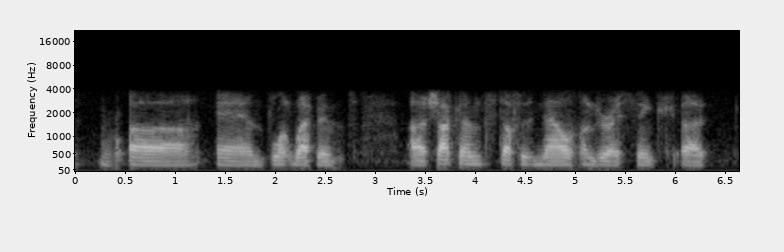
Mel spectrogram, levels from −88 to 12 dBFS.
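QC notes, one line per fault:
throughout: AMR narrowband mobile codec. The speech sounds buzzy and synthetic, confined to a band of roughly 200 Hz to 3.4 kHz. A vocal-tract model driven by sparse pulses rebuilds each 20 ms frame at a bitrate that points to a mid-rate AMR-NB mode near 10 kbps.
0.34–0.44 s, 2.56–2.74 s, 4.92–5.13 s: lost AMR speech frames. The first spot brings a brief dip, and the longer ones a smeared, drawn-out sound sinking toward silence, then a weak, rough restart. The decoder repeats the last pitch and filter settings at falling gain over the gaps of 40 ms, 140 ms scattered across 160 ms, and 120 ms.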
